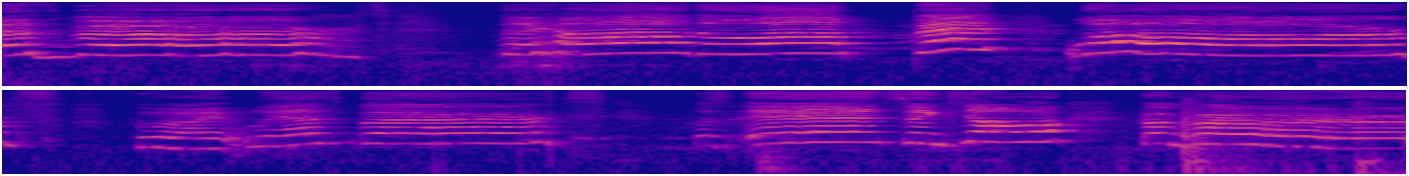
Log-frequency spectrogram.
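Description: A young girl singing unaccompanied: a string of sung phrases with long held, wavering notes and short pauses for breath between them.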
